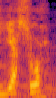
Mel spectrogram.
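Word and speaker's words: يسوع: passage les amis que tous les prénoms commençant par la lettre J en langue française se prononce avec le y en langue arabe par exemple Jean Joseph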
